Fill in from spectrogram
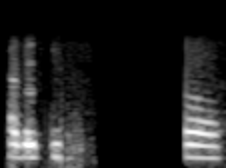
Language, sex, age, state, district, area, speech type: Odia, female, 30-45, Odisha, Sambalpur, rural, conversation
